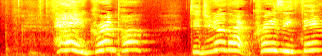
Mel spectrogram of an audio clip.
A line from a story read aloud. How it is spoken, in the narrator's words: I hollered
